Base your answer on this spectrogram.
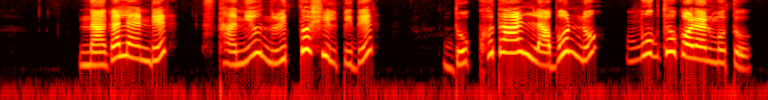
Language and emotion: Bengali, surprised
